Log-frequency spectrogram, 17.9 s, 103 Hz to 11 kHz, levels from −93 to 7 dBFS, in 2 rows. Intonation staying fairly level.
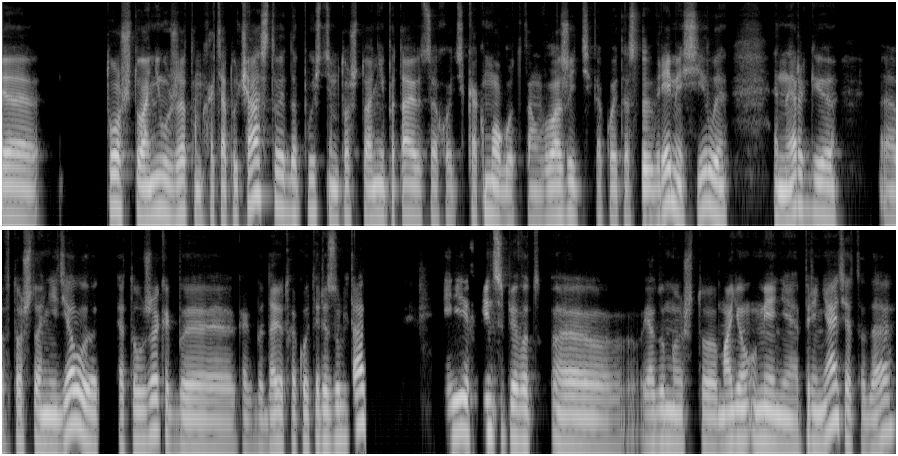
No: average, 3.0 semitones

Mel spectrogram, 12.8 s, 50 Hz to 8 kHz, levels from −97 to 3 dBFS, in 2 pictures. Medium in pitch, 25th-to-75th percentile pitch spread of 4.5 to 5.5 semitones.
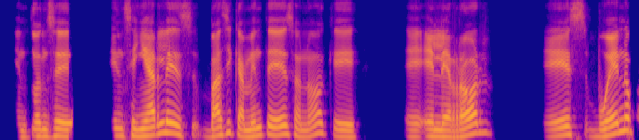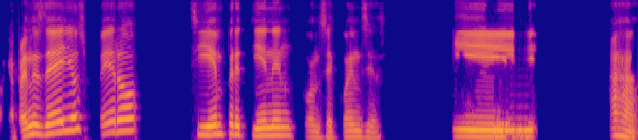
Yes: medium, 150 Hz; average, 5.0 semitones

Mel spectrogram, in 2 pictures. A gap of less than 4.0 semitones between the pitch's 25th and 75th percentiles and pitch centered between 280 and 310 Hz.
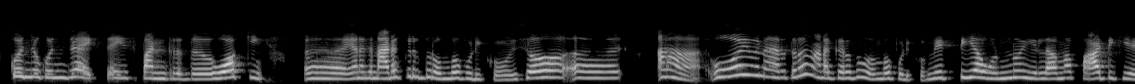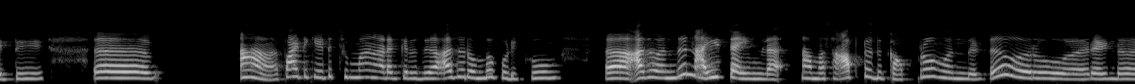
Yes: average, 3.4 semitones; very high, 290 Hz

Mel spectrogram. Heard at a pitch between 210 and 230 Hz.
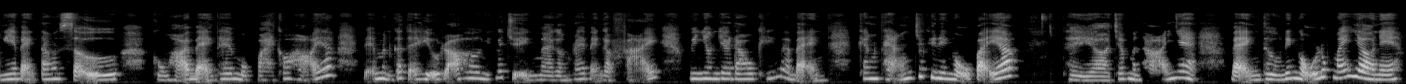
No: very high, 255 Hz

